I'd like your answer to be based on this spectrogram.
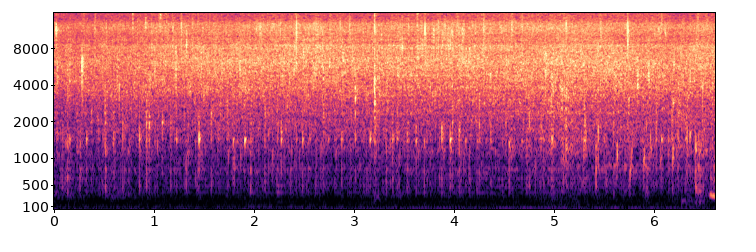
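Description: Vegetarian Punjabi samosas deep-fry in hot oil with a continuous, fairly soft bubbling hiss and scattered crackles, steady from start to finish with no voices.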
